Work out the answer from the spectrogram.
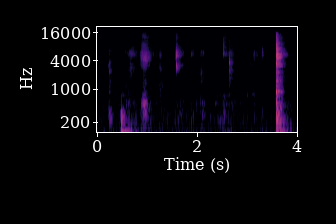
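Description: Close-miked chewing as a person eats a mouthful of rice and greens: a few short, soft mouth sounds, then a louder, sharper one near the end.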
